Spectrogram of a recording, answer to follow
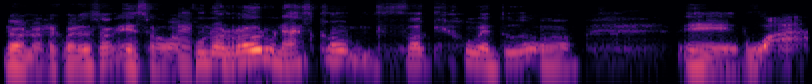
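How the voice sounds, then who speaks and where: A Venezuelan-born man chatting as a radio guest, animated and full of fillers and rephrasing. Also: fairly high pitch, unhurried, no room sound, clean studio sound. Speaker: guest, book editor. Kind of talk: casual radio conversation. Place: remote call or studio, lives in Europe.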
